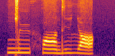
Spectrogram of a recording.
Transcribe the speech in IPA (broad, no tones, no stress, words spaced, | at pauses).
ŋ͡ǀy fɑ̃diʎɑ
